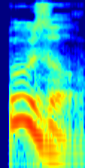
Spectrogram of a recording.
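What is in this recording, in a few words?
"ousel", British English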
